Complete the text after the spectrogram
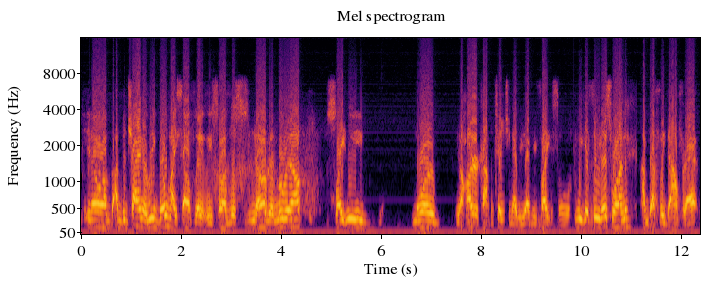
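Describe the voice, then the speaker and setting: A man's voice: medium pitch, a little fast, low-quality recording. Easygoing, hesitant man in his thirties. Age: 30s. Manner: easygoing, hesitant, self-effacing. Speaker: podcast guest, cage fighter. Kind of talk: casual chat.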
